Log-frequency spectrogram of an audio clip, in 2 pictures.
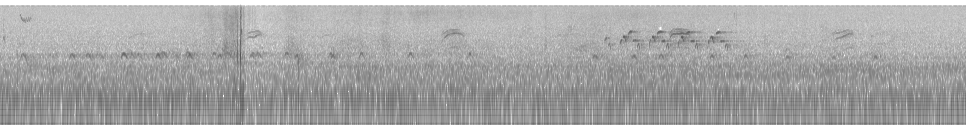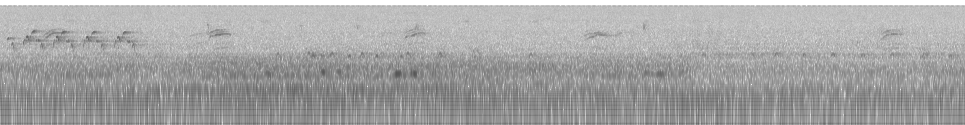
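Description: Rural outdoor ambience with birds calling: scattered single chirps and two bursts of rapid, repeated calls, around ten and fifteen seconds in. A single sharp click about three and a half seconds in is the loudest sound.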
